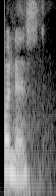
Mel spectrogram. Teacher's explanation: For the intensity, so the maximum intensity appears on the first syllable, which is on, and then it reduces when I said nest, which is another syllable.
